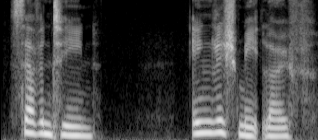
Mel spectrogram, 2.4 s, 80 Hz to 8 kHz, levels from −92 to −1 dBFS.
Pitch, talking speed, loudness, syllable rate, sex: 200 Hz, 75 wpm, -17 LUFS, 4.4 syllables/s, female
